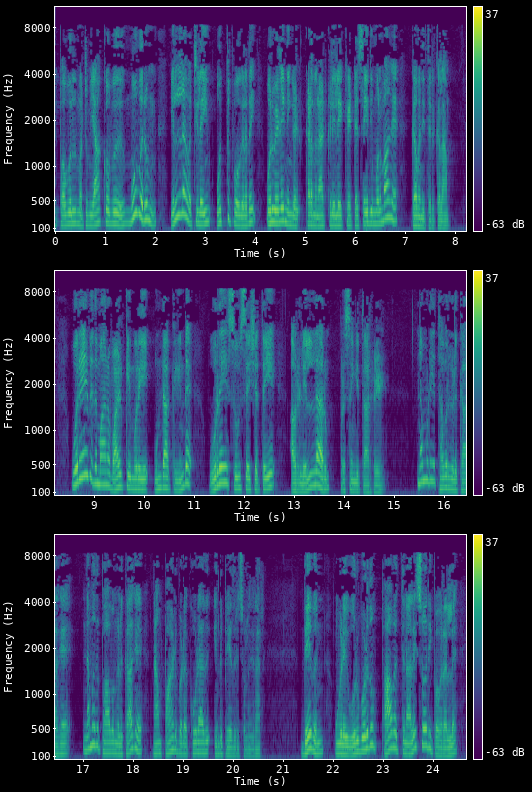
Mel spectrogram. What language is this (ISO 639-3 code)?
tam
